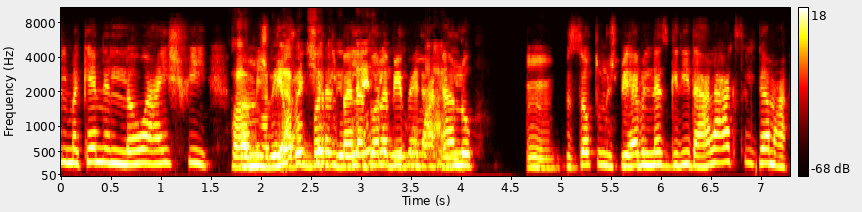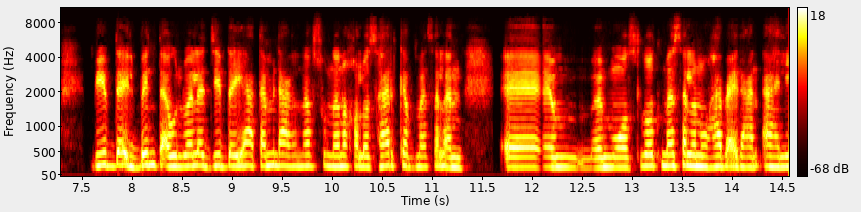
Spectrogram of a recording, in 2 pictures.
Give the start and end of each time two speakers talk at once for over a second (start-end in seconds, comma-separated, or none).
1.7-4.1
